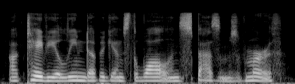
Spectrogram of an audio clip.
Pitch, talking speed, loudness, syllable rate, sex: 170 Hz, 205 wpm, -18 LUFS, 5.2 syllables/s, female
